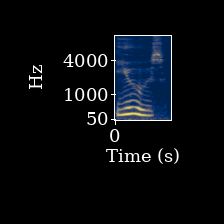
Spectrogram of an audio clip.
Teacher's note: la pronunciación de la s cambia el significado un ejemplo es use pronunciada Con la s Sonora es un verbo use usar pero con la s sorda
